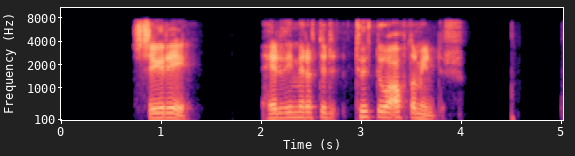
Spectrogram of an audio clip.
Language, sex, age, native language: Icelandic, male, 18-19, Icelandic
